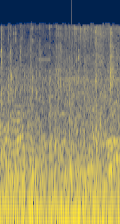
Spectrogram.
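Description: A horse galloping hard on arena dirt, its hoofbeats heard under a steady background of crowd voices and chatter.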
